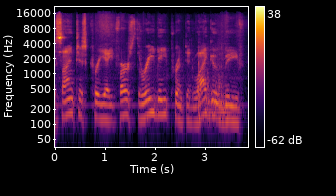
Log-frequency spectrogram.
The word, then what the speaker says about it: Wagyu: Yeah, Wagyu steak.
